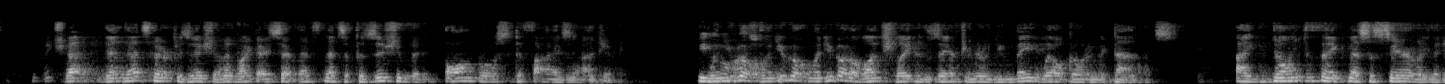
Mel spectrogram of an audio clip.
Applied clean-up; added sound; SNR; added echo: neural mask model DeepFilterNet 3.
